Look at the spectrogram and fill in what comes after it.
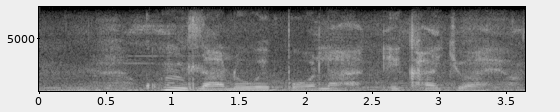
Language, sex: Xhosa, female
